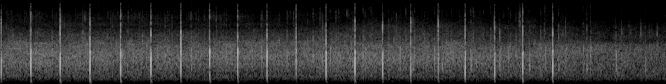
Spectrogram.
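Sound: audience applause and cheering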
